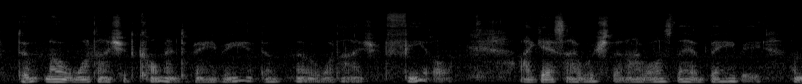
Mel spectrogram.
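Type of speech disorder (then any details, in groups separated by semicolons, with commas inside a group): Bulbar dysarthria; progressive bulbar palsy (MND)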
